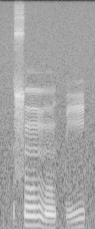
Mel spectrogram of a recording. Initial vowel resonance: nasal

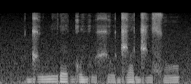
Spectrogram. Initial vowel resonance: oral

